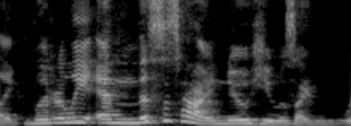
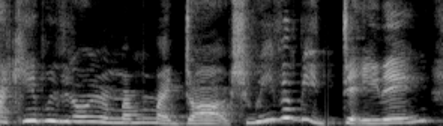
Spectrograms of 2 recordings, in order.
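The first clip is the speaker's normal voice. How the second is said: outraged, accusing, angry screaming yell; 4 semitones higher, 3 dB louder than usual. Telling a story to a friend about an early phone argument with a partner, acting out his words as angry yelling. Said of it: "he's like screaming at me on the phone".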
